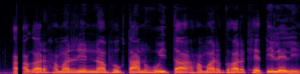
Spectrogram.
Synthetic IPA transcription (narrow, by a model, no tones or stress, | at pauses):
əɡəɾɦəməɾːinːəbʱukt̪anɦujt̪əɦəməɾɡʱəɾkʰet̪ileli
